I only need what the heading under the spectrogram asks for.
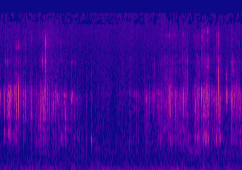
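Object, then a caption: Silicone scrubber brush. Long nails scratch the bristles of a small blue silicone scrubber brush folded in half. The result is quiet, dense, bright scratchy rustling that comes in uneven bursts, with a midrange focus and little low end.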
